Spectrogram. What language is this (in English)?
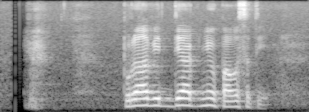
Sinhala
